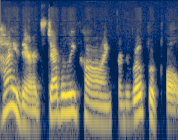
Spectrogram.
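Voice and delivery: put-on American accent. Recalling telephone survey work, redoing the call greeting: American accent. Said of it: "I just practiced my American accent".

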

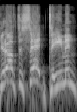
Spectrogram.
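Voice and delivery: high, sing-song mock yell.

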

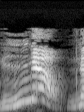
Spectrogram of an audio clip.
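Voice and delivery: acted piercing, very high-pitched, shrill screaming. Retelling viral audio of a young woman rebuffing a man asking for change, imitating her screaming. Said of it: "she just screamed at him like".

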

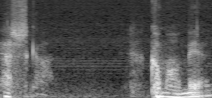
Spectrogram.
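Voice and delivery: very quiet, sweet, gentle near-whisper. Telling how he is guided, the speaker voices the Holy Spirit in a sweet, soft voice. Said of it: "just in that sweet, soft voice".

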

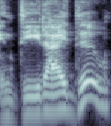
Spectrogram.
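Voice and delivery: small, tiny, crackling voice. Joke teller voices a woman answering a trooper's question, in a crackly little voice. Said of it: "She replied in a crackly little voice".

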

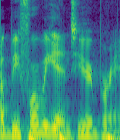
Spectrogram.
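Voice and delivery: plain

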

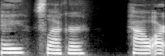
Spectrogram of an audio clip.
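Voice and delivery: whispering. Showing how to dictate a message to a watch: whispering. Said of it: "I'll whisper it".

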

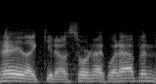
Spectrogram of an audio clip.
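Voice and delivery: ordinary talk

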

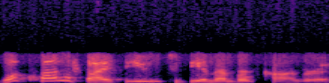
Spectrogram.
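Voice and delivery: ordinary talk

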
